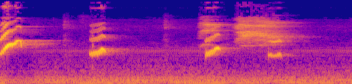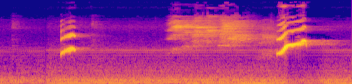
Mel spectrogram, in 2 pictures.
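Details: Female cockatiel singing happily, mixing rising whistled chirps with a couple of harsh, hissy squawks, notes spaced about a second apart over a low steady hum.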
